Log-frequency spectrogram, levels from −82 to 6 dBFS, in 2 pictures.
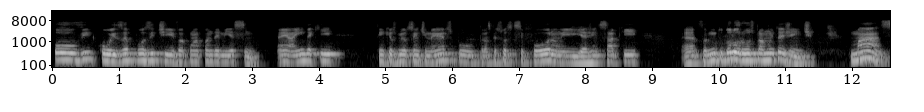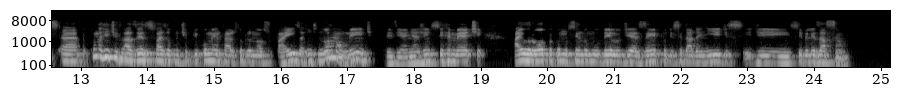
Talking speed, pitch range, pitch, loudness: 170 wpm, 130-150 Hz, 140 Hz, -30 LUFS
